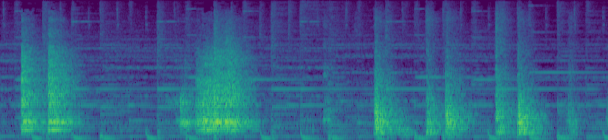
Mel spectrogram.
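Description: A tape-wrapped rubber balloon bouncing on a hard floor as it is dribbled: a string of dull thumps at uneven spacing. Background music plays under it.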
